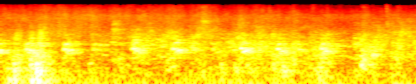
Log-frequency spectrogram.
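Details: Five-week-old Australian Shepherd puppies from an Oklahoma breeding farm, litter of Priscilla, giving short yips and whimpering barks in a steady run, about two per second, with soft low thumps and a little background noise.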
